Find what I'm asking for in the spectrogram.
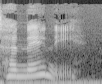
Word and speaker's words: Hineni: The modern way of pronouncing this Hebrew word is Hineni.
